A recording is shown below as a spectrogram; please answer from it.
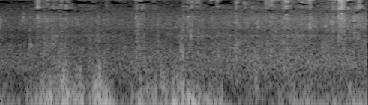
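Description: Soft, irregular low thuds and rumble, much quieter than the voice around them.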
